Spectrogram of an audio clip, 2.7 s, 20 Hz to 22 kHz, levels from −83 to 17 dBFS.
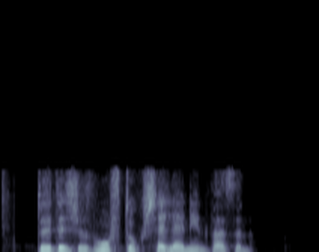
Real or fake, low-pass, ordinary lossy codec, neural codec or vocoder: fake; 7.2 kHz; MP3, 64 kbps; codec, 16 kHz, 0.5 kbps, X-Codec, HuBERT features, trained on LibriSpeech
